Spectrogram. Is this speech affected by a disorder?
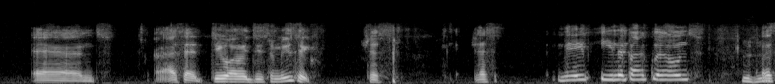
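Yes: cerebral palsy; cerebral palsy from birth, lifelong, affects speech and physical abilities; adult, past speech therapy, rock band video game from mother used alongside; hard for others to understand at first.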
